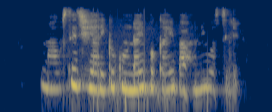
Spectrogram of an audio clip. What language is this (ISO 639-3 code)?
ori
